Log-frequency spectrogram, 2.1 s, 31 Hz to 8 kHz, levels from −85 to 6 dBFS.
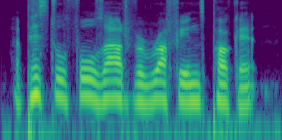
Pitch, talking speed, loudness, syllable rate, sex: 150 Hz, 225 wpm, -17 LUFS, 6.2 syllables/s, male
